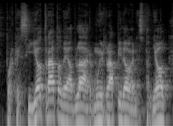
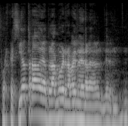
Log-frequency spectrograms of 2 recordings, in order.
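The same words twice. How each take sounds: First: Said in the usual way. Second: Louder, pressed demo of rushing speech; emphatic. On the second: Shown as a demonstration. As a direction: push it out loud as if rushing. (con énfasis, más fuerte) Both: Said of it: "when you're trying to speak really fast".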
